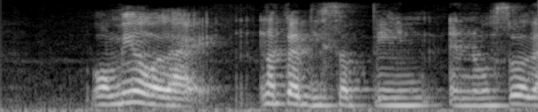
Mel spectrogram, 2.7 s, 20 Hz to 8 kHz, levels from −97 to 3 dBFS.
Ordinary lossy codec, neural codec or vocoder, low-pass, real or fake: none; codec, 16 kHz, 16 kbps, FreqCodec, larger model; 7.2 kHz; fake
